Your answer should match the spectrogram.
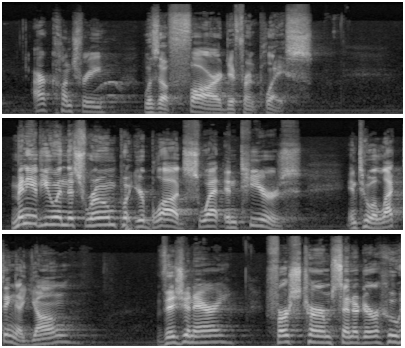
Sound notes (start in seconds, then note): none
